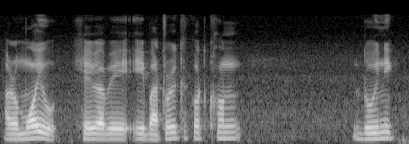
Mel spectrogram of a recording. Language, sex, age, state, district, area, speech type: Assamese, male, 30-45, Assam, Jorhat, urban, spontaneous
